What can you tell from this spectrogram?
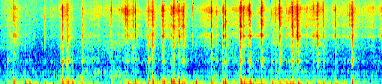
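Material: Plastic.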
